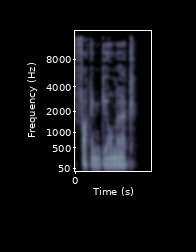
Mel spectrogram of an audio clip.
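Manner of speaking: muttered under breath. Game master voicing a character muttering as a player passes: muttered under her breath. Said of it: "Under her breath, you hear her say".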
